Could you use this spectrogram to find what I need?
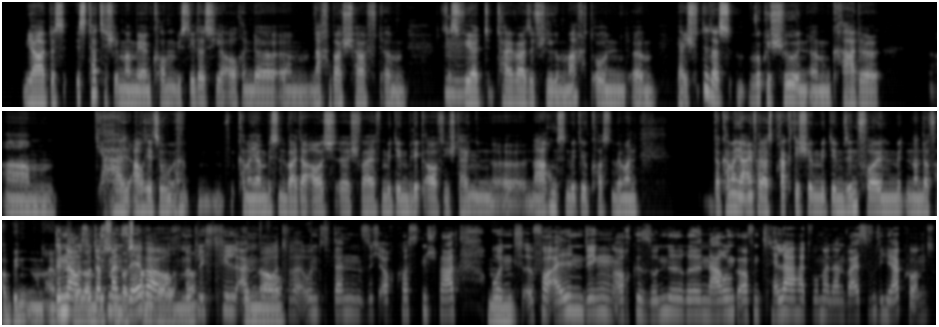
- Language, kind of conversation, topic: German, podcast, Wie können Städte grüner und kühler werden?
- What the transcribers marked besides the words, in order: tapping; snort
